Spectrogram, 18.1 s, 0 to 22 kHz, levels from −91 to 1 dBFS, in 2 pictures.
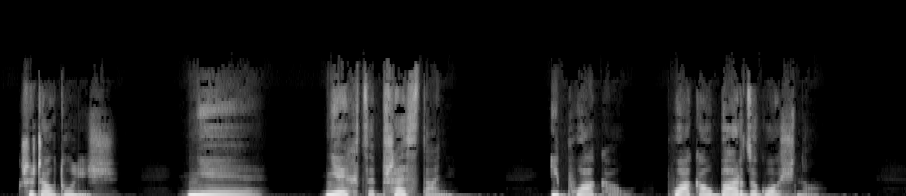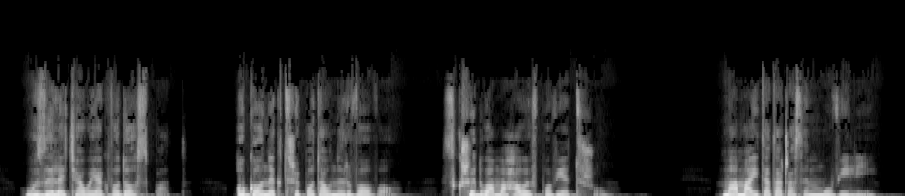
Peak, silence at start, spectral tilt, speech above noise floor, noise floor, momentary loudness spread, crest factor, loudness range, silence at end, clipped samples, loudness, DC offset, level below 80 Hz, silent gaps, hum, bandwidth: -2 dBFS; 0.2 s; -6.5 dB/octave; 68 dB; -84 dBFS; 18 LU; 16 dB; 4 LU; 0.3 s; under 0.1%; -17 LUFS; under 0.1%; -62 dBFS; none; none; 14 kHz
